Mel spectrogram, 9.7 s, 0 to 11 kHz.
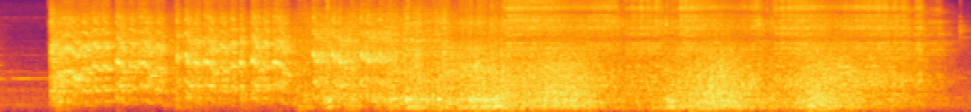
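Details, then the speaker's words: Jeep Grand Cherokee 4.7 HO engine swapped into Dodge Ram 1500, just re-timed, valve covers off, crank difference −1.3, PCM needs relearn: lumpy, uneven run with hollow beat, suggesting one cylinder not firing. "all right it runs i mean it doesn't sound great but you know what these things are funny they got to relearn the pcm and all that"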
